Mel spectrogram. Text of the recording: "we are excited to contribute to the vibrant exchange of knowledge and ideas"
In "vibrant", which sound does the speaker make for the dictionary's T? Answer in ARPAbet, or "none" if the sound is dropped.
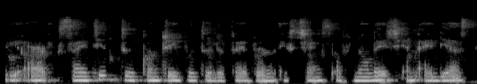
none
